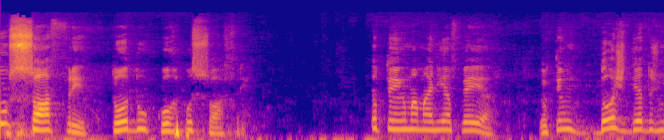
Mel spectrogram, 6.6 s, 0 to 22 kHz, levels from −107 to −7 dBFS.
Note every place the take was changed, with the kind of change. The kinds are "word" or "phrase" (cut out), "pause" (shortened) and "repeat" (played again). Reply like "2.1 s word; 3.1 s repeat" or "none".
4.5 s word

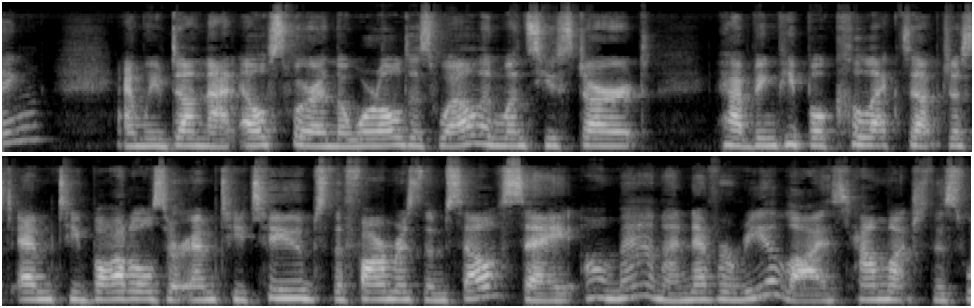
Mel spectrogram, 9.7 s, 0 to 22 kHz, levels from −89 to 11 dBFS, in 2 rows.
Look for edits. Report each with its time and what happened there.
none

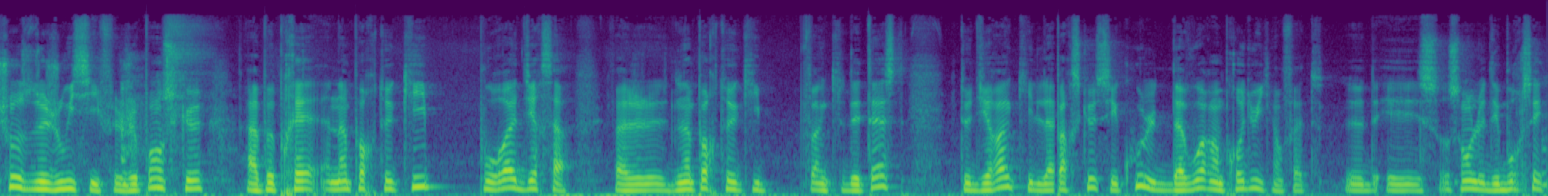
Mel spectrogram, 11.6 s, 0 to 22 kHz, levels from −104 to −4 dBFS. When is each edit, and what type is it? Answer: 5.6 s word; 6.3 s word; 7.9 s word

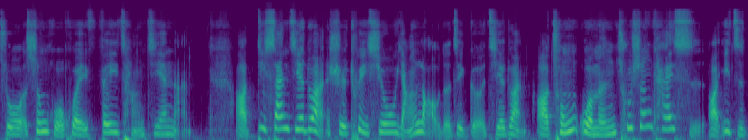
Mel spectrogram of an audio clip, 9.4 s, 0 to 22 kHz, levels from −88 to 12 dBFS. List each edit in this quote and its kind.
6.7 s pause

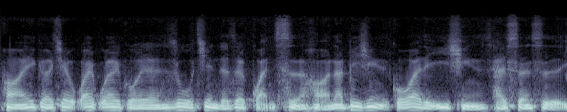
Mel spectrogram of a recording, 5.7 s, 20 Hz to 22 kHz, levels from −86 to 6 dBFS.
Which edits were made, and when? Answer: none

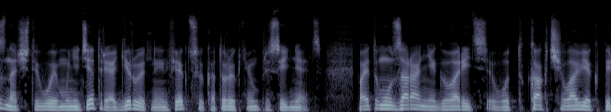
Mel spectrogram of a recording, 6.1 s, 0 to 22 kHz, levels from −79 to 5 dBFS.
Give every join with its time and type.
3.5 s pause

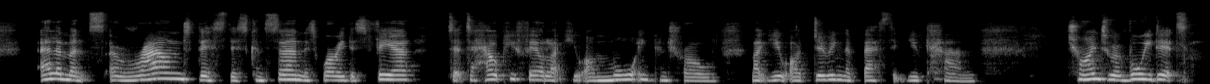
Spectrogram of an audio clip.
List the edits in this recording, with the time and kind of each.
none

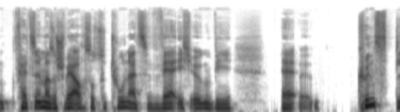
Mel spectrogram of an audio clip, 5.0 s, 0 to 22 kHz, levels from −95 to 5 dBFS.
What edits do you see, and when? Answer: none

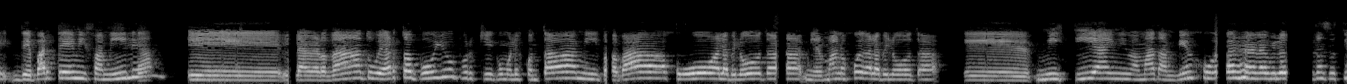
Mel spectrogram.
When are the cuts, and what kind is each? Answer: 9.5 s pause

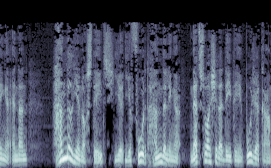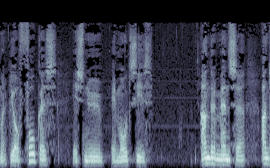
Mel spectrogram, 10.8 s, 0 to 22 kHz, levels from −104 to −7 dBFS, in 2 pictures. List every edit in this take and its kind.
2.5 s word; 3.6 s word; 5.6 s word; 7.7 s word

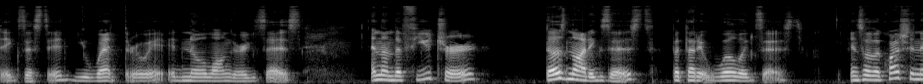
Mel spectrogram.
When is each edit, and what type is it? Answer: none

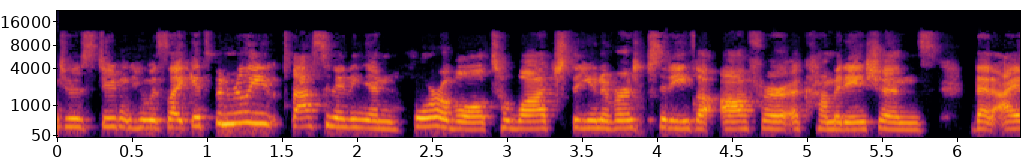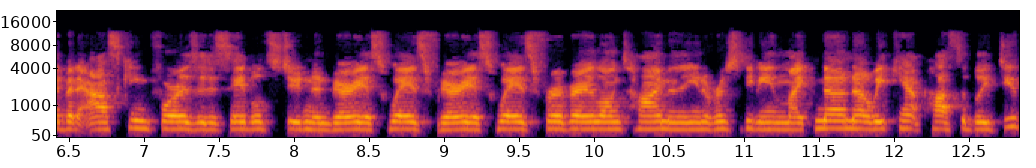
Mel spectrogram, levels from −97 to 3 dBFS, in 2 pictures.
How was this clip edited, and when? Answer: 4.2 s phrase; 9.0 s repeat

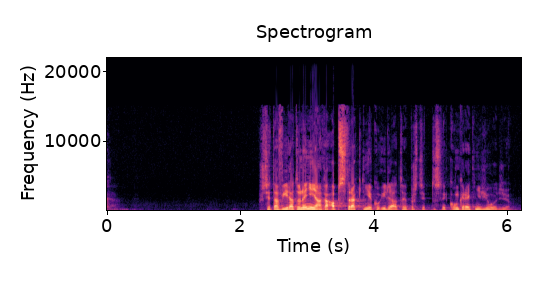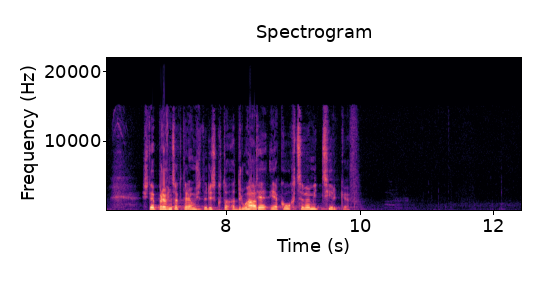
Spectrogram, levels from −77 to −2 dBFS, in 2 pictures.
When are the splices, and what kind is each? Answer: 7.2 s word; 8.5 s word

